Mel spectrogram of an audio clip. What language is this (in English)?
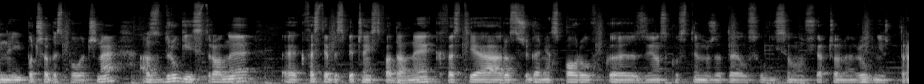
Polish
